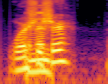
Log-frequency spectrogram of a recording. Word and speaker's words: Worcestershire: question here from nelly at cuwenhall can you pronounce wars chestershire worcestershire sauce right here i think so yeah worcestershire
